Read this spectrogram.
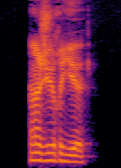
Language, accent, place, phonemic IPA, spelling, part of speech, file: French, France, Lyon, /ɛ̃.ʒy.ʁjø/, injurieux, adjective, LL-Q150 (fra)-injurieux.wav
- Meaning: injurious, hurtful, insulting, offensive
